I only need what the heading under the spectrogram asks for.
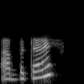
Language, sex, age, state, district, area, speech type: Urdu, female, 18-30, Bihar, Khagaria, rural, conversation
